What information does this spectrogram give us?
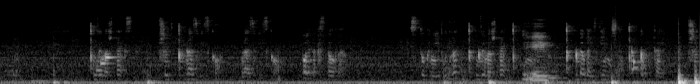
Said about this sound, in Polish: No i teraz Wam pokażę dokładnie, o który mi dźwięk chodzi. O! I teraz zapiszemy sobie tutaj imię. Klawiaturą, proszę bardzo.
